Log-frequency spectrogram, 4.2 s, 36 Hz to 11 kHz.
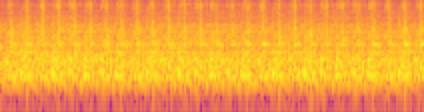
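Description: Ricoma MT 1501 embroidery machine stitching a test design on a t-shirt: a steady, fast mechanical chatter of needle strokes with a constant motor hum, close and continuous throughout.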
